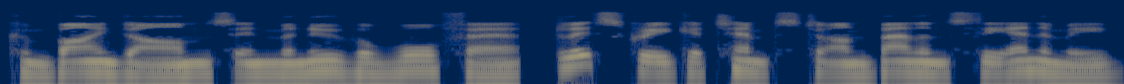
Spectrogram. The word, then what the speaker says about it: Blitzkrieg: Blitzkrieg, German pronunciation, Blitzkrieg, listen, from Blitz, lightning, plus Krieg, war, is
